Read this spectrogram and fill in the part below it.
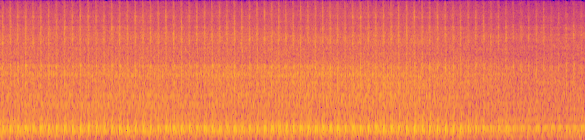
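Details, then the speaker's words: Motorcycle engine idling with fast, even clattering ticks about three a second over a steady idle, present for almost a year; top-end clatter, cause not confirmed. "Yaitu video pertama di saat mesin suara klotok-klotok dan sangat-sangat jelas, dan yang kedua adalah video di saat suara klotok-klotok sudah hilang."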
